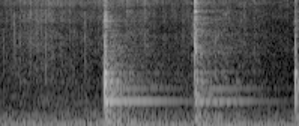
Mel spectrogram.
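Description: White and green onion cooking in a pan, a soft steady sizzle broken by three sharp scraping stirs of a utensil against the pan.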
